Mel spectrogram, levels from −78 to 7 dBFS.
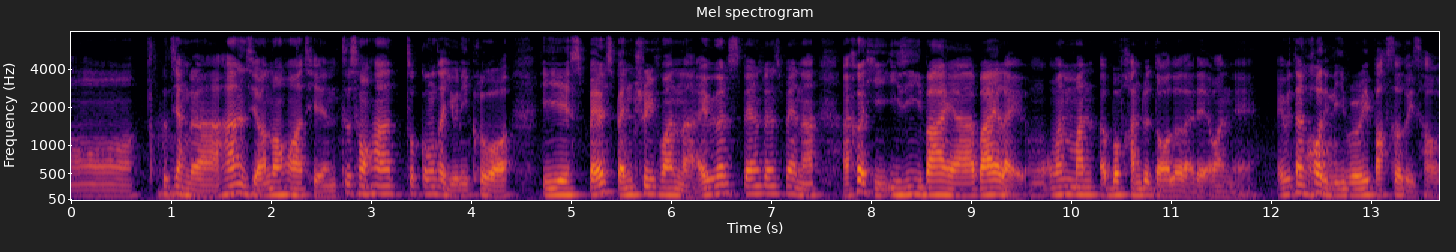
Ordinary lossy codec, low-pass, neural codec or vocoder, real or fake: none; 7.2 kHz; none; real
